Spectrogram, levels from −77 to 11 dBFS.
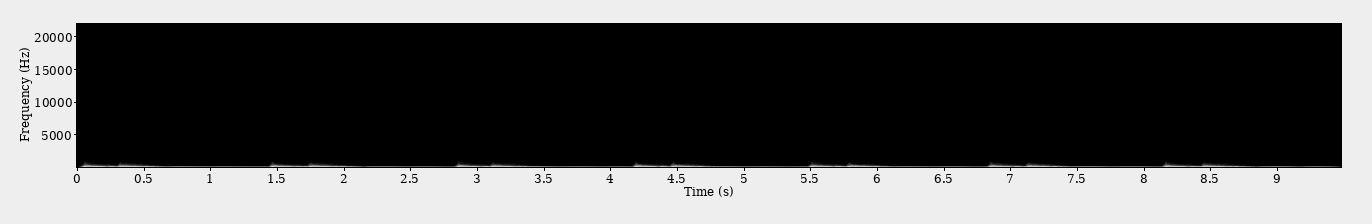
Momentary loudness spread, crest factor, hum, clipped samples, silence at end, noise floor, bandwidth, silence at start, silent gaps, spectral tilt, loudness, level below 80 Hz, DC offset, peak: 14 LU; 14 dB; none; under 0.1%; 0.4 s; -42 dBFS; 0.4 kHz; 0.05 s; none; -22.5 dB/octave; -18 LUFS; -16 dBFS; under 0.1%; -2 dBFS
